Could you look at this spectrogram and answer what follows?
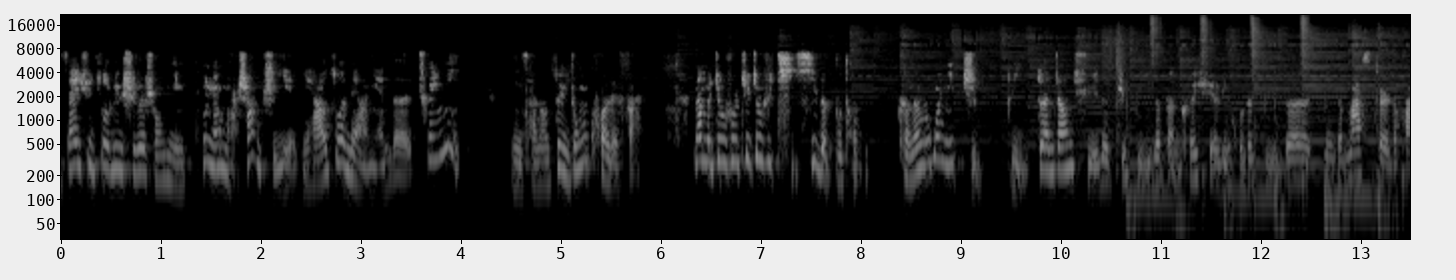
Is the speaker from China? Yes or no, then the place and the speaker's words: yes; China; now in United Kingdom; 比如说，就像你我他，我们其实是中国人，我们在中国长大的。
